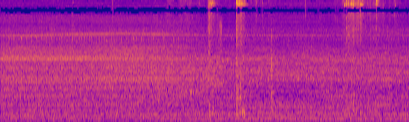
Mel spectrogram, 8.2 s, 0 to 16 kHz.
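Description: New Holland Workmaster 75 tractor's diesel engine running steadily as its forks push the engine cradle into the bus, with two sharp knocks about halfway through.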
